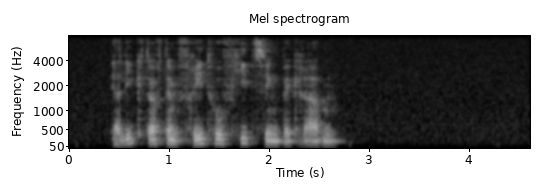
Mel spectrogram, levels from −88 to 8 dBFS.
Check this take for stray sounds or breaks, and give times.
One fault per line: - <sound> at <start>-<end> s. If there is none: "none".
none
